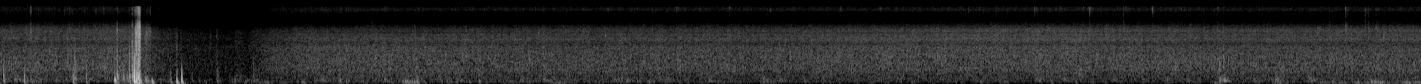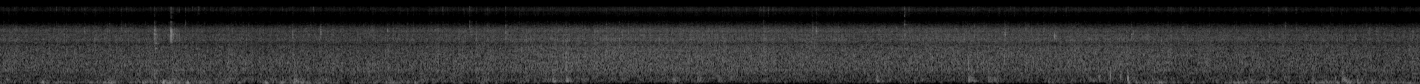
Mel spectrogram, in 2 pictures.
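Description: Heavy rain in a downpour, a steady dense hiss of falling drops. A couple of sharp knocks about a second in are the loudest sounds.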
